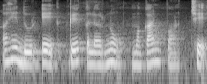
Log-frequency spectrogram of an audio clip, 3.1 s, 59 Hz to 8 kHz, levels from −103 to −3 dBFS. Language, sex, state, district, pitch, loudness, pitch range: Gujarati, female, Gujarat, Gandhinagar, 210 Hz, -19 LUFS, 195-215 Hz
